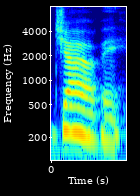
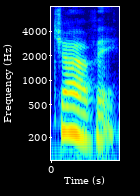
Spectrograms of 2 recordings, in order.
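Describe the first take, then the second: First: It begins with a J-like sound. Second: It begins with a J-like sound.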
